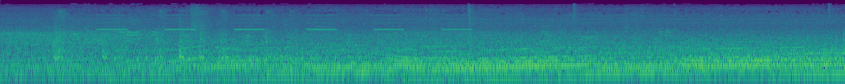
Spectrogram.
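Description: A bus engine revs up and rises in pitch as the bus pulls away.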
